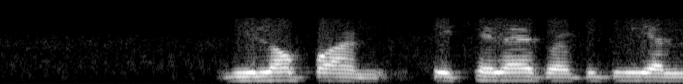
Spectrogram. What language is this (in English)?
Gujarati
